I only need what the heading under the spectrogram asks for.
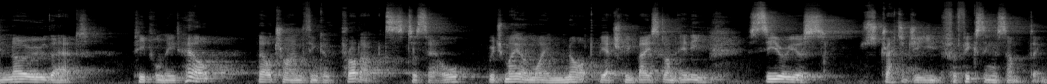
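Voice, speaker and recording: A man with a fairly low pitch talks over noticeable background noise. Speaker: accent coach, phonetician. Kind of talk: unscripted conversational explainer.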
